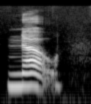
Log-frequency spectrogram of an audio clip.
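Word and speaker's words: know: example is the word no I'm gonna underline the letter K I do not hear the letter K in the word no so move on to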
